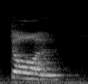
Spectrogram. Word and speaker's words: tall: उस टॉल word की spelling जो होती है वो होती है TALL, है ना, टॉल। और यहाँ पे ये जो ए होता है इसकी जो साउंड आती है वो आती है ओ, ए की 6th साउंड ओ, टॉल, TALL।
